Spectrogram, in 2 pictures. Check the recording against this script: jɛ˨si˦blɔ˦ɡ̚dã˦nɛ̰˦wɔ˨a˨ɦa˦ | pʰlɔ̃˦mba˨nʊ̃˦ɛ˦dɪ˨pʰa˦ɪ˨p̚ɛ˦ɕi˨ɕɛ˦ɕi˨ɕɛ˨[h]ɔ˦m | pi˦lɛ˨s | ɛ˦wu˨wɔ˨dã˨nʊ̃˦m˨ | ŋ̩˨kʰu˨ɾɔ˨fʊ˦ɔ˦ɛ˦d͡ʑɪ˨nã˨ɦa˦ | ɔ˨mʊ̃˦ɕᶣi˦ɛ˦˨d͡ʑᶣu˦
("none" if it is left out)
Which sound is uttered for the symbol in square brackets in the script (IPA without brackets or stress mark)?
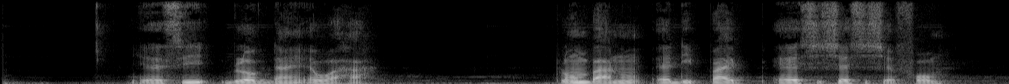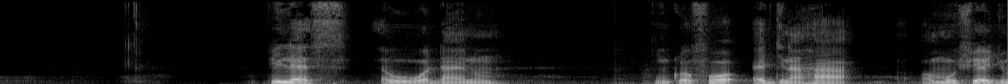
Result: f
